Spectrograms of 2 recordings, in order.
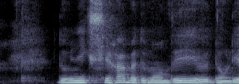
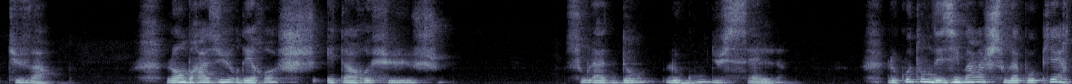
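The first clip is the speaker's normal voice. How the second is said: measured, unhurried recital with long pauses; poetry reading. Acted. Poet reading from her collection to an audience, measured recital. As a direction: let each image settle before the next. Reads poems aloud.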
